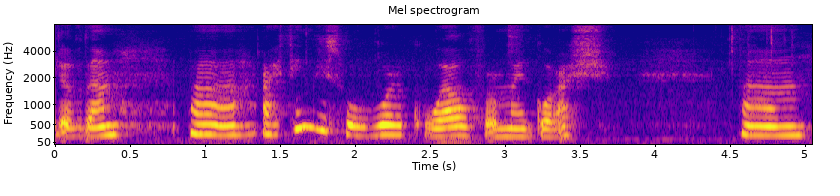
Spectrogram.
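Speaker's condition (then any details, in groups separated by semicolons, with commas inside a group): No condition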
